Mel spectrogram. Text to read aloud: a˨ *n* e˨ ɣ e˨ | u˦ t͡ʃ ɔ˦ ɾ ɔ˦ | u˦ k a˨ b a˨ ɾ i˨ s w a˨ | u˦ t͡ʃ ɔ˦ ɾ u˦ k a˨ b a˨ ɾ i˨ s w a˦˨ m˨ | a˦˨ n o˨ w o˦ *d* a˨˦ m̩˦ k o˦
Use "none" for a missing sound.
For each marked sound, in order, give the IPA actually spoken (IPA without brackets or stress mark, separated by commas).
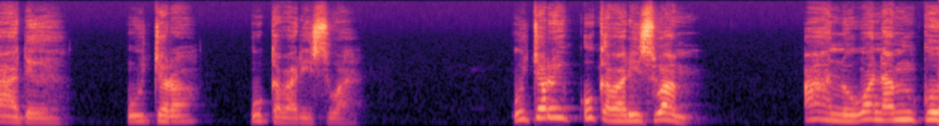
d, n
